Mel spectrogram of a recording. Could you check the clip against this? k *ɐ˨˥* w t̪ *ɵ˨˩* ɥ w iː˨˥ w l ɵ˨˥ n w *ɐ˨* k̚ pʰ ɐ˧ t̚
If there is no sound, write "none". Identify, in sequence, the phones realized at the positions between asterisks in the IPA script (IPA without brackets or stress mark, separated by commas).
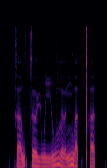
ɐ˨˥, ɵ˧, ɐ˨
